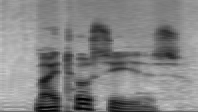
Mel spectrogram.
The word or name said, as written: mitoses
